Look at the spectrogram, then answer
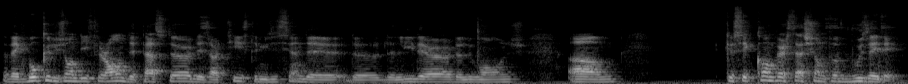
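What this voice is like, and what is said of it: Non-native French accent. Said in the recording (French): “merci d'avoir supporté mon accent”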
